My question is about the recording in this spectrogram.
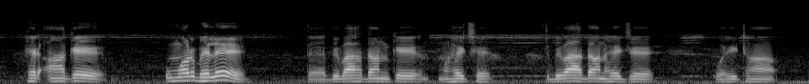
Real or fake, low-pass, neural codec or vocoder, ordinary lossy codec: real; 7.2 kHz; none; none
